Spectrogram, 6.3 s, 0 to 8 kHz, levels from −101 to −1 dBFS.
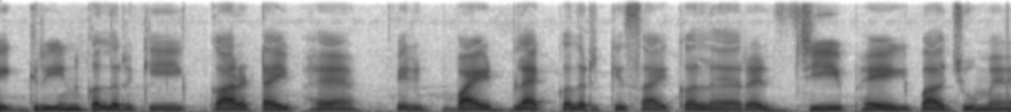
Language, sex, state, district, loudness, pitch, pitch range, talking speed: Hindi, female, Chhattisgarh, Raipur, -17 LUFS, 185 Hz, 180-195 Hz, 190 wpm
